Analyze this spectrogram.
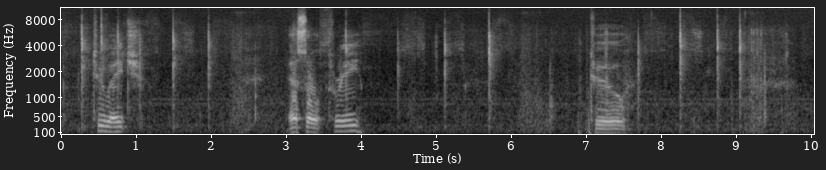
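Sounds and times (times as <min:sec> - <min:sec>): chalk tapping on blackboard: 0:00.2 - 0:02.7, 0:03.7 - 0:06.0, 0:07.2 - 0:09.2.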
